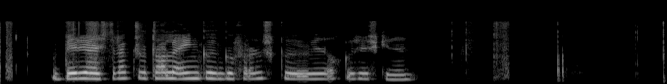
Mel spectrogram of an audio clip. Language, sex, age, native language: Icelandic, male, 11, Icelandic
